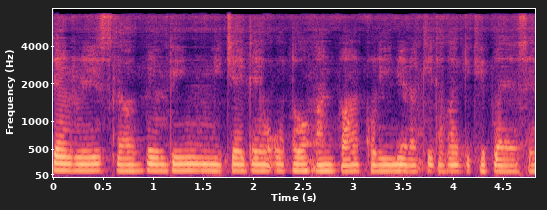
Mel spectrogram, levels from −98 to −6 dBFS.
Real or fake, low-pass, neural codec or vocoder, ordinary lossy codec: fake; 7.2 kHz; codec, 32 kHz, 1.9 kbps, SNAC; AAC, 32 kbps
